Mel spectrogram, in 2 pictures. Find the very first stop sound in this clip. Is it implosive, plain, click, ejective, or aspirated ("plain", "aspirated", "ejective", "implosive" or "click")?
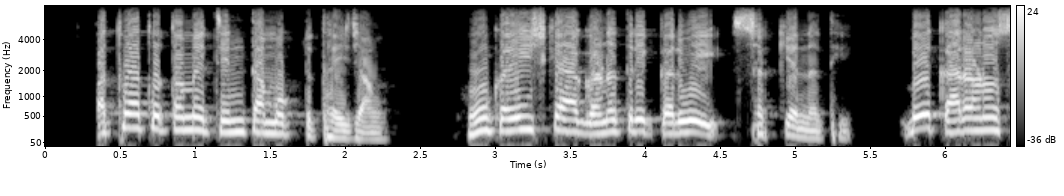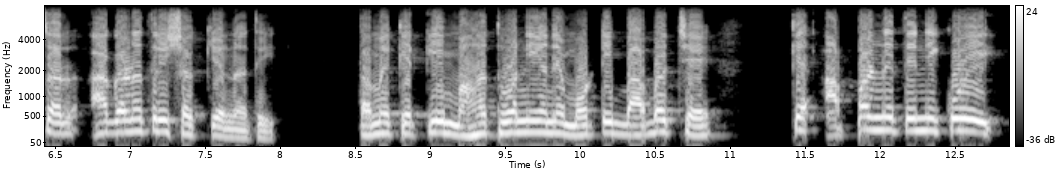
aspirated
